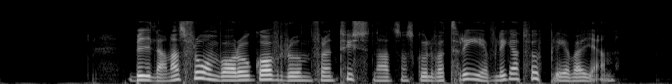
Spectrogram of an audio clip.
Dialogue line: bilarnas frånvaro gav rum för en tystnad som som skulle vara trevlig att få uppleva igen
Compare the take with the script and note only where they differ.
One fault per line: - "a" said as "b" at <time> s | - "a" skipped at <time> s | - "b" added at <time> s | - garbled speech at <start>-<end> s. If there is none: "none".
- "som" skipped at 4.1 s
